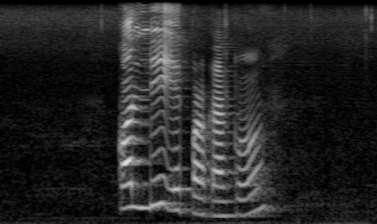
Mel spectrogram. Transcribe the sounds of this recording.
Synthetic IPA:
kʌlːiek̚prʌkarko

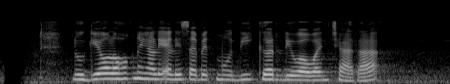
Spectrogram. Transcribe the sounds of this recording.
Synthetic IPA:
nuɡiɔlɔɦɔk̚niŋaliɛlisabɛt̪̚mudikɨrdiwawaɲt͡ʃaɾa

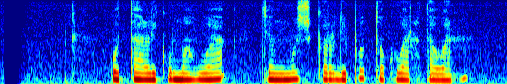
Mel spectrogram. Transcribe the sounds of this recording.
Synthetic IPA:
ʔut̪alikʰumaɦuaʔ | d͡ʒɨŋmuskərdipɔt̪ɔkuwart̪awan

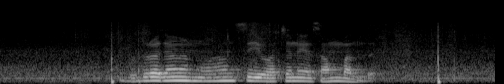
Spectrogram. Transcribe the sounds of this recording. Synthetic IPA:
bud̪uɾɐd͡ʒaːnɐnːuʋɐɦɐnsiːʋɐt͡ʃənejːsambɐnd̪ə

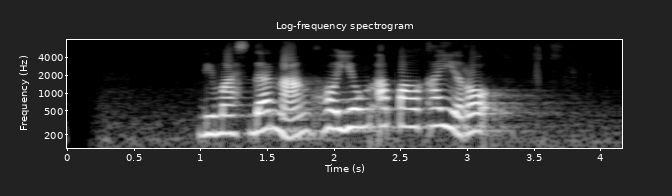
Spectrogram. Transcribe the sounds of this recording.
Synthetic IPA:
dimasdanaŋhɔjɔŋapalkaiɾɔʔ

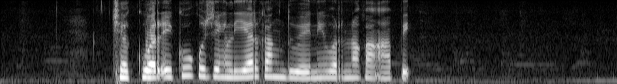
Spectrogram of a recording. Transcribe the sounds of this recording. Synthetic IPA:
d̥ʒ̥a̤ɡ̥uarikukut͡ʃɪŋlijarkaŋnd̪uweniwərnɔkaŋapiʔ

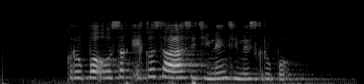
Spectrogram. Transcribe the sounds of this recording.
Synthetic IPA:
kɾupɔʔusəkikusalahsid̥ʒ̥i̤nɪŋdʒ̥i̤nɪskɾupɔ

